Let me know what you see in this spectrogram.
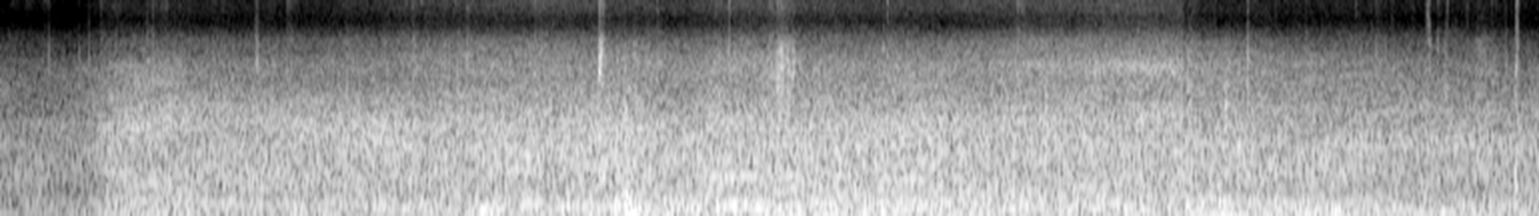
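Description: Street traffic: a motor vehicle's engine running close by, heard as a steady rush with a low hum that begins about half a second in.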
